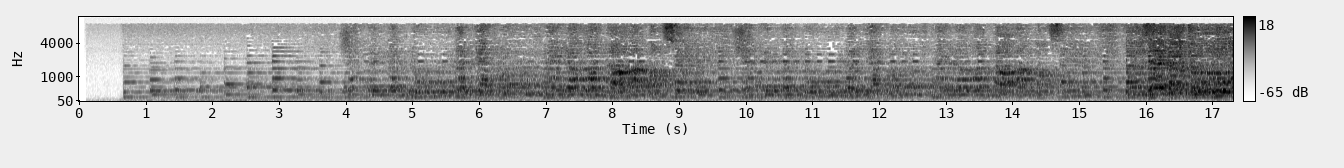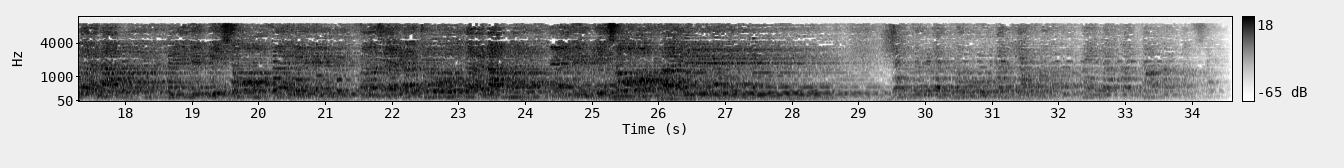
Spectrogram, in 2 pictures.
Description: Genre-Style-Form: Secular ; Popular ; Bourrée
Mood of the piece: dancing
Type of Choir: ST  (2 mixed voices )
Tonality: G minor
Origin: Auvergne (France)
